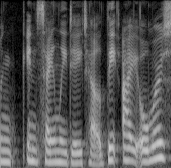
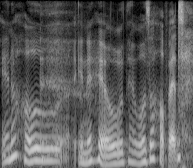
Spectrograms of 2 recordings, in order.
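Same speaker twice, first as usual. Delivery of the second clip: put-on soft, old, wise wizard narrator voice. Imitating Gandalf narrating the opening line of a book: soft old wise narrator voice. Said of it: "It's like the soft".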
